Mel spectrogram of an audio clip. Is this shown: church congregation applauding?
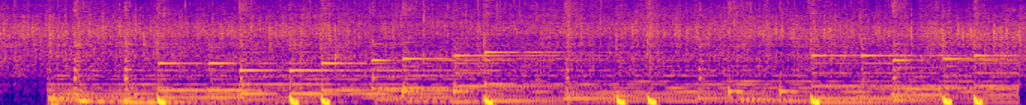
no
